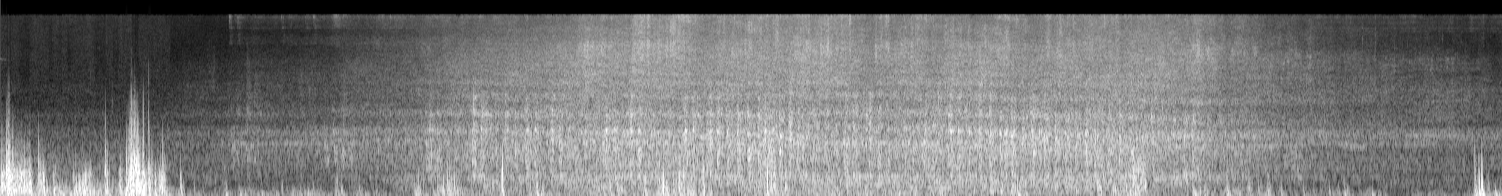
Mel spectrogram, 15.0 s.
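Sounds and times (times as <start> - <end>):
train wheels rushing on rail: 0.0 - 15.0
wheels clicking over rail joints: 2.2 - 12.8.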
